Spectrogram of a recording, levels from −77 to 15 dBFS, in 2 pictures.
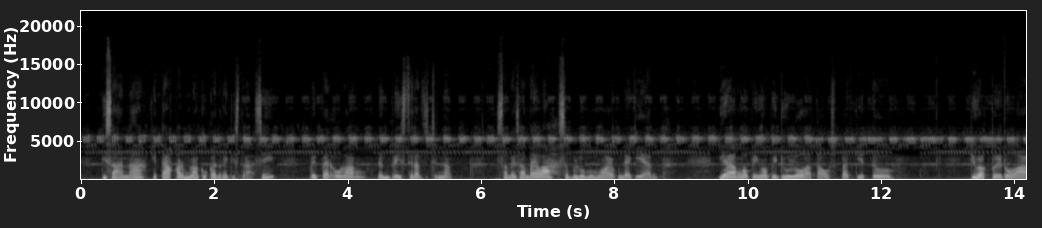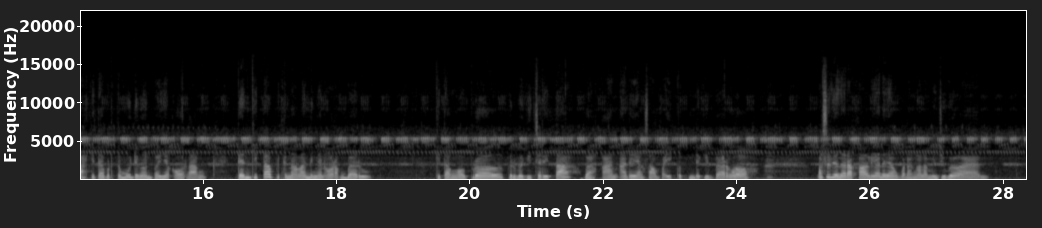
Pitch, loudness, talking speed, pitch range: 245 Hz, -25 LUFS, 120 wpm, 230-270 Hz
